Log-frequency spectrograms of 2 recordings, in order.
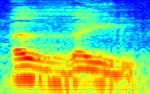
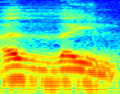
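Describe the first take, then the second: No difference in how they are said.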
